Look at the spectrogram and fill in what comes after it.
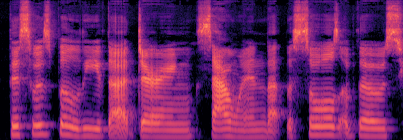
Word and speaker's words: Samhain: and it's spelled Samhain, but it's pronounced Samhain,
